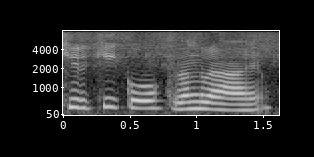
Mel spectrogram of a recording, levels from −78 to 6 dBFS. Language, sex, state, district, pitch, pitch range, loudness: Hindi, female, West Bengal, Alipurduar, 265 Hz, 230-290 Hz, -13 LUFS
